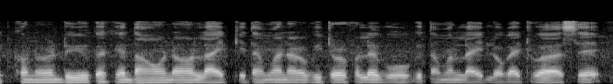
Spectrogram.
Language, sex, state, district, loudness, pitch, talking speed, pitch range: Assamese, male, Assam, Sonitpur, -18 LUFS, 105 Hz, 125 wpm, 105-110 Hz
